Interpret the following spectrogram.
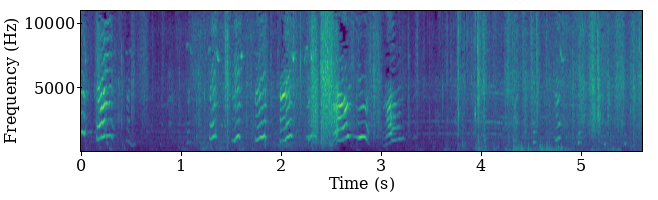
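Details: Samoyed and Siberian Husky puppies yelping in short, bent, harmonic cries, about four per second, in a rapid run that fades into low rumbling noise near the end.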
